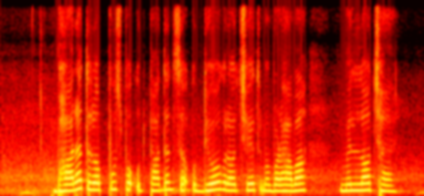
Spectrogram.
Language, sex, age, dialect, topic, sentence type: Maithili, female, 18-24, Angika, agriculture, statement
